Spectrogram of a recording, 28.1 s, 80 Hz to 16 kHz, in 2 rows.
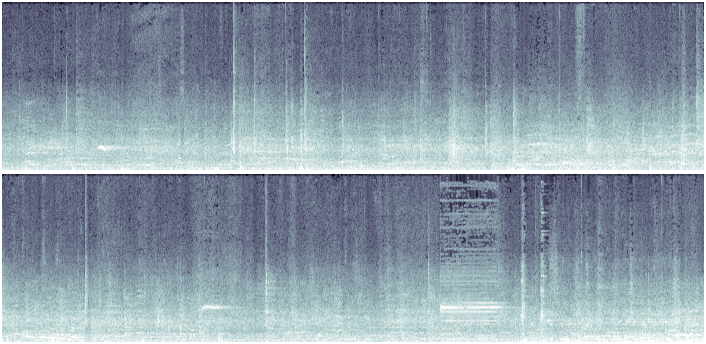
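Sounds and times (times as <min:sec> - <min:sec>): indistinct voices: 0:00.0 - 0:28.0
hockey sticks and puck knocks: 0:04.0 - 0:14.4.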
